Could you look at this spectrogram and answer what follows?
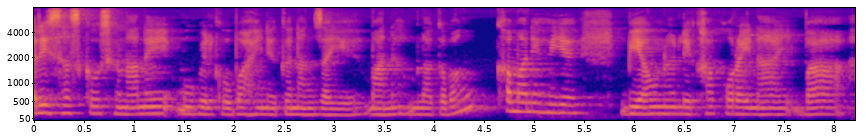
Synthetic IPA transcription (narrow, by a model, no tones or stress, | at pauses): ɾisaskʰɯwsɯnanɯjmɔbalkʰɯwbaɦajnɯɡɯnaŋzajɯmanɯɦɯmlaɡɯbaŋkʰamaniɦɯjɯ | bijawnɯlekʰapʰɔɾajnajba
